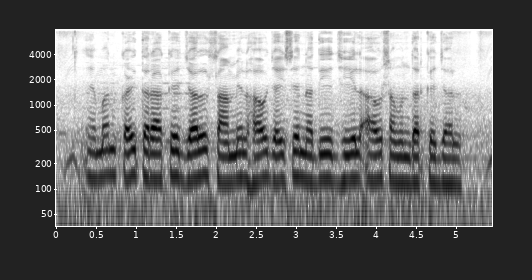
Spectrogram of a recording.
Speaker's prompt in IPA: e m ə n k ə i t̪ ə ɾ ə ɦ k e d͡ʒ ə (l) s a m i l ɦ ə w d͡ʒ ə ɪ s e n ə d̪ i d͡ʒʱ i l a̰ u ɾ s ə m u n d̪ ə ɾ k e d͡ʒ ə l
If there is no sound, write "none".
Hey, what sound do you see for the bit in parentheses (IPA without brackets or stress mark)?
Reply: l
